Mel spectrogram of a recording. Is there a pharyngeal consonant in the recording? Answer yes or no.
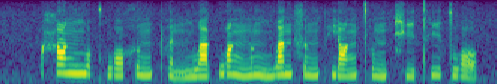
no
